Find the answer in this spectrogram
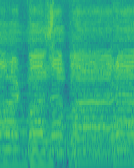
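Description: Live worship band playing a song: several voices singing together over a strummed acoustic guitar and an electric bass.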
